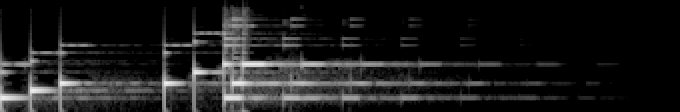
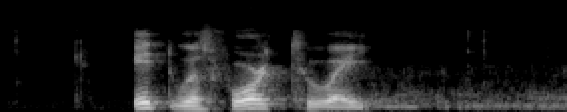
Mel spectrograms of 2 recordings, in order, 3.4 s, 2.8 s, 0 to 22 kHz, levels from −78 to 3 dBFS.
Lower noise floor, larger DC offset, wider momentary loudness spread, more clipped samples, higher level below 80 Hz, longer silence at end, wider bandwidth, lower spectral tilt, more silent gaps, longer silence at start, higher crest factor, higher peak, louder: first, -70 dBFS vs -60 dBFS; neither; first, 22 LU vs 8 LU; neither; first, -54 dBFS vs -62 dBFS; first, 1.5 s vs 0.75 s; first, 16.5 kHz vs 7.6 kHz; second, -0.5 dB/octave vs -6.5 dB/octave; neither; second, 0 s vs 0.65 s; second, 14 dB vs 20 dB; about the same, 0 dBFS vs -2 dBFS; first, -11 LUFS vs -20 LUFS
